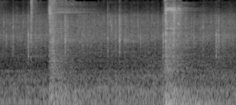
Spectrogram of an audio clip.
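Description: Menu clicks sound.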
